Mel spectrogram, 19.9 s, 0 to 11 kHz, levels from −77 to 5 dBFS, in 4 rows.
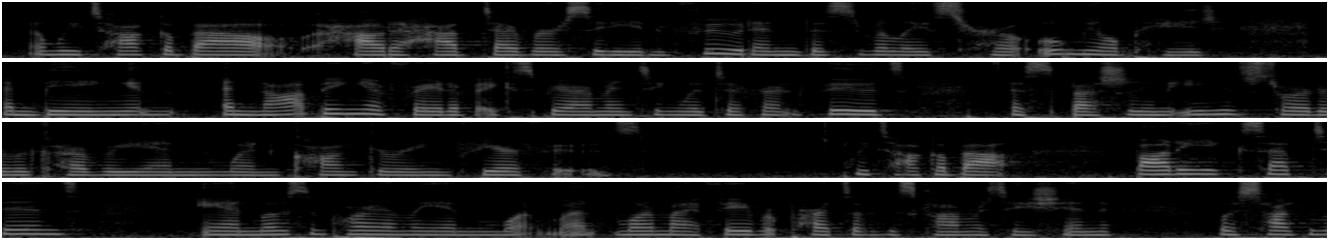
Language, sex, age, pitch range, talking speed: English, female, 10-29, 195-220 Hz, 180 wpm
